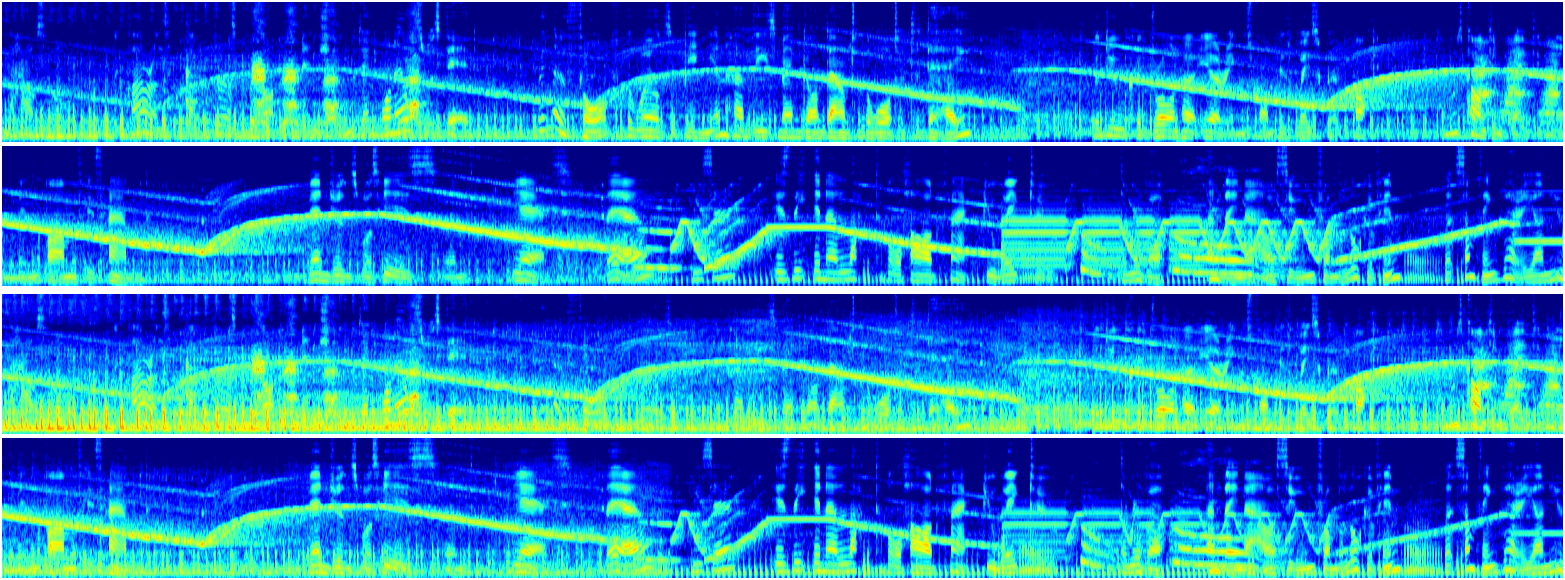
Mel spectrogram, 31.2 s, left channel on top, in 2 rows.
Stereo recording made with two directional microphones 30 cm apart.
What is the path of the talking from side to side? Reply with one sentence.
You can hear the talking move from right to left and back again.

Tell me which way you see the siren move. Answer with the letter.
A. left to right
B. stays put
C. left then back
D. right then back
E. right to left
E.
